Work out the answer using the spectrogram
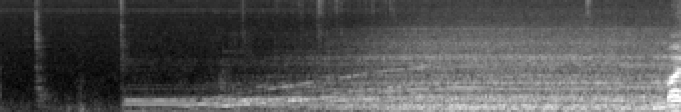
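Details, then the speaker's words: Gas furnace draft inducer starting up after replacing the motor, whose bad bearing had howled loudly. The new motor spins up with a smooth rising whine into an even hum, quieter than the burner, with no bearing growl. "quieter the gas itself is louder than the um inducer motor now so job well done"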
